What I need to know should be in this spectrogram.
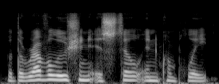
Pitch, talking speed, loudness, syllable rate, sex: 180 Hz, 165 wpm, -17 LUFS, 6.0 syllables/s, female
